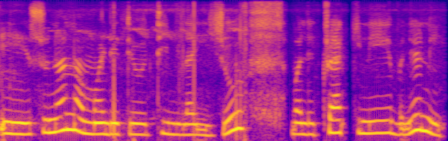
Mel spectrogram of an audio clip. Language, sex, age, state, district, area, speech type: Nepali, female, 18-30, West Bengal, Kalimpong, rural, spontaneous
